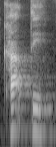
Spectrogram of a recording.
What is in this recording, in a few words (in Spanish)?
"bajo", Otomí, hombre; INALI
